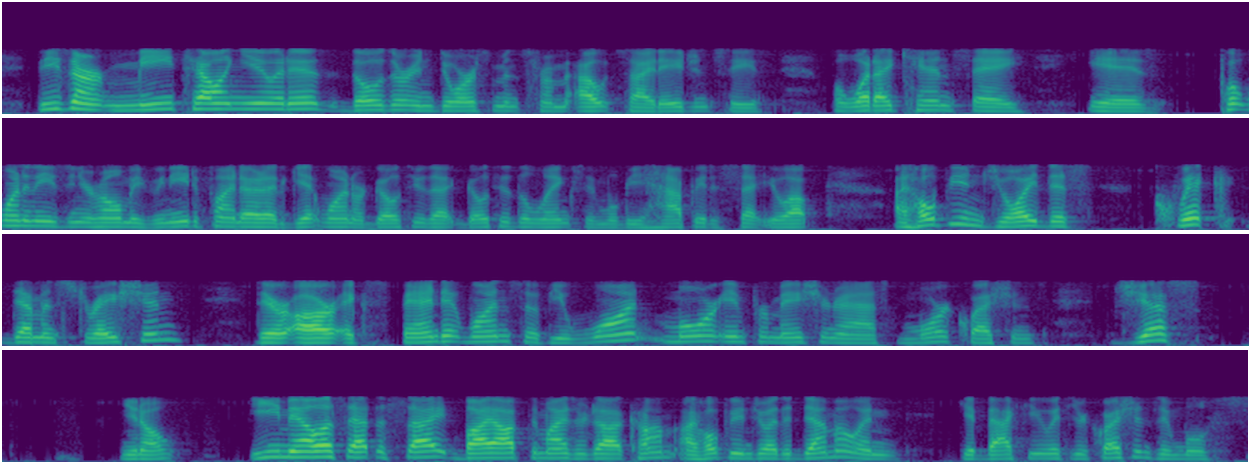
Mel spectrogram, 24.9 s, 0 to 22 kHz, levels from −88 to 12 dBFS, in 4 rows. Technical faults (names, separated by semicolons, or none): none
